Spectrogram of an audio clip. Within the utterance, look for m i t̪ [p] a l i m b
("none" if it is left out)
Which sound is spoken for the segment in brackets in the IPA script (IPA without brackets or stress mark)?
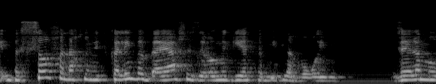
k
